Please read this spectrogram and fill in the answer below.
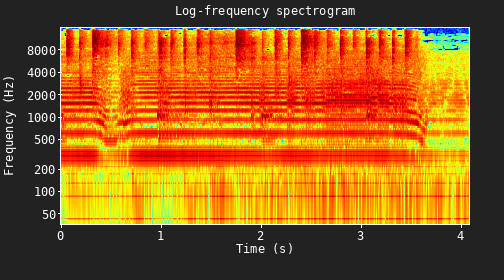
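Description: Background music: a wind instrument holds one long note, dips briefly in pitch about half a second in, then slides down and fades out near the end, over a low hum.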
